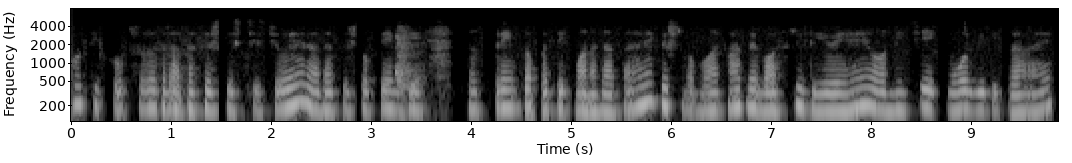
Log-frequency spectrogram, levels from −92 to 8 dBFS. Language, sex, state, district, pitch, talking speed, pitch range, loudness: Hindi, female, Bihar, Araria, 170 Hz, 190 wpm, 165-180 Hz, -37 LUFS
